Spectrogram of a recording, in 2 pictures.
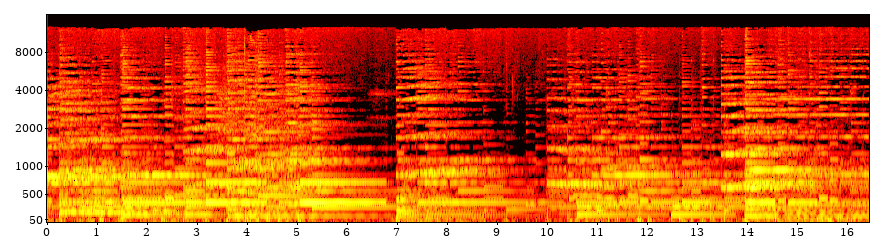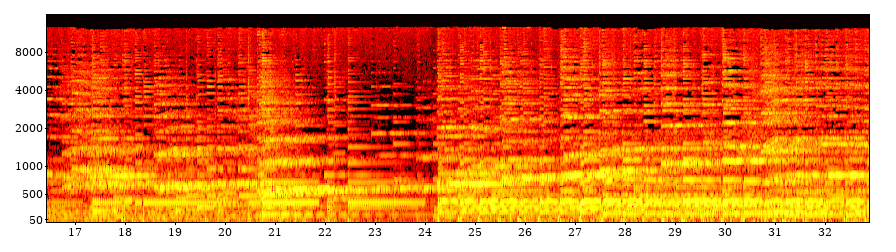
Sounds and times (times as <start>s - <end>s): Music: 0.0s - 32.8s.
